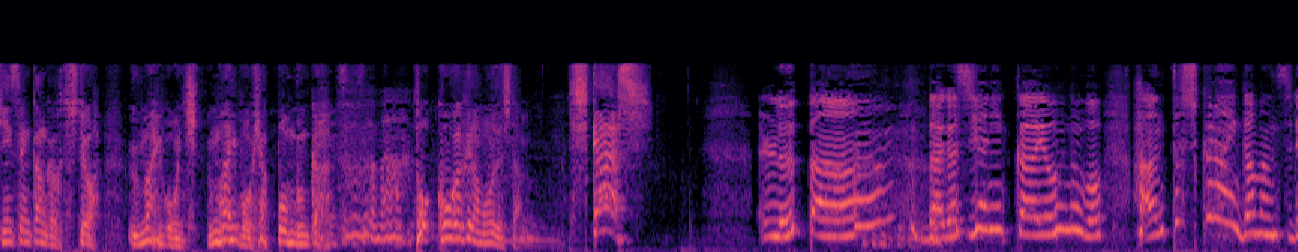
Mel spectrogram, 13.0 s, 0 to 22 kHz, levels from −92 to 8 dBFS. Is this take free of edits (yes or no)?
yes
